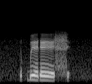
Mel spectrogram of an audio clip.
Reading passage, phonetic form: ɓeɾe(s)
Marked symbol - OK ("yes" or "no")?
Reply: yes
